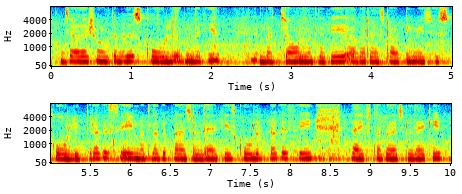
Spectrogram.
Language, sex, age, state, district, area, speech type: Dogri, female, 18-30, Jammu and Kashmir, Jammu, rural, spontaneous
